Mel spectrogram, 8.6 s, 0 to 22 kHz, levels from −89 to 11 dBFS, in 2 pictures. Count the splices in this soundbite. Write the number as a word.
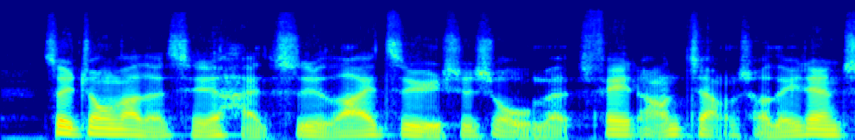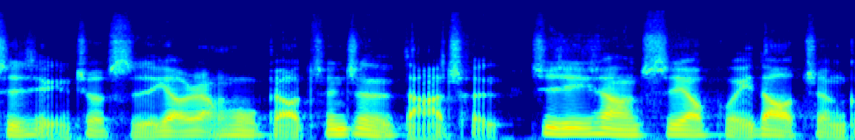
one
